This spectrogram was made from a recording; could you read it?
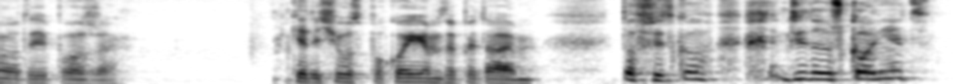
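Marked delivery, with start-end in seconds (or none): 3.1-4.7 put-on high, plaintive boy's voice; acted high-pitched anxious questioning; timid child. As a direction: ask hopefully, like a frightened kid. Hurt child asks if it's over.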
